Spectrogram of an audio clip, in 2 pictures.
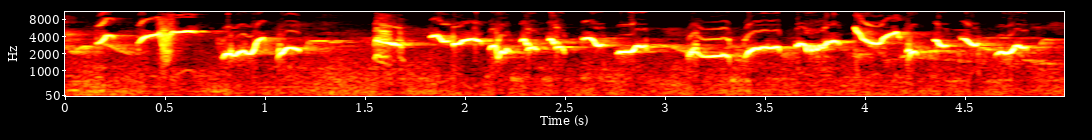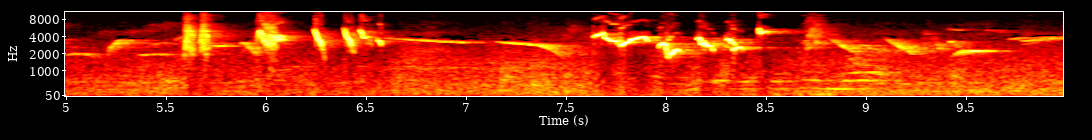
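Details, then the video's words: Dense, nonstop oriental magpie-robin song, used to lure young forest birds into singing; rapid chains of clear whistled notes and sharp chips, jumping in pitch, with a few brief gaps. "KACER GACOR SANGAT AMPUH UNTUK MEMANCING KACER MUDA HUTAN BIAR IKUT NYAUT DAN LANGSUNG GACOR"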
